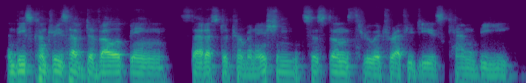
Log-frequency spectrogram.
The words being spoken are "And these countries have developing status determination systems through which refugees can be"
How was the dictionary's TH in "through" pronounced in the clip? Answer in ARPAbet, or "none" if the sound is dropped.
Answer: TH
